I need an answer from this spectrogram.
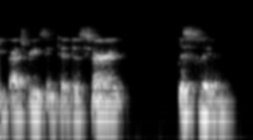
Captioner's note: speaks faintly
